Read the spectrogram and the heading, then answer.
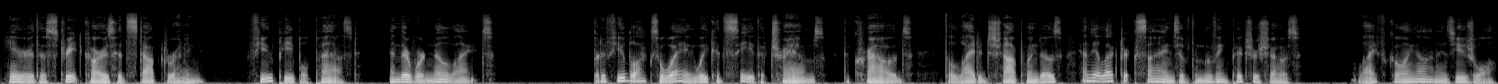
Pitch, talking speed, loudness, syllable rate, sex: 100 Hz, 175 wpm, -19 LUFS, 5.1 syllables/s, male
